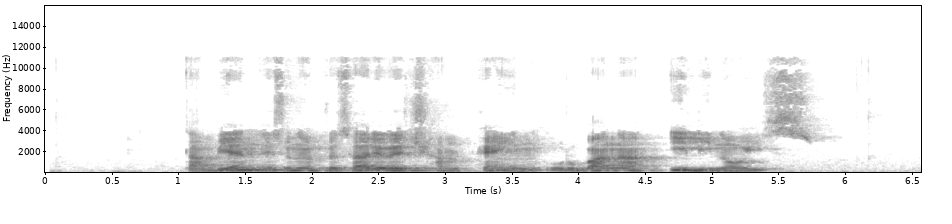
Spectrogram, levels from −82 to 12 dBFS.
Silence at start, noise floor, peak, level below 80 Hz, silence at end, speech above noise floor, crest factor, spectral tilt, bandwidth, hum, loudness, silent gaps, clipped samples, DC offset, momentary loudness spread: 1.05 s; -64 dBFS; -12 dBFS; -58 dBFS; 0.8 s; 35 dB; 20 dB; -5 dB/octave; 11.5 kHz; none; -29 LUFS; none; under 0.1%; under 0.1%; 11 LU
